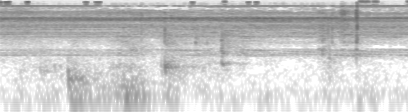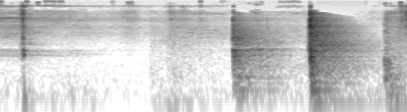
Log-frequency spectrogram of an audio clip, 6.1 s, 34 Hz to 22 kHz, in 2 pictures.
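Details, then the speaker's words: Hitachi 2.5-inch IDE hard drive made July 2001 from an HP Pavilion N5445 laptop: thin steady high spindle whine under handling knocks; bearings possibly wearing out. "And it's probably because bearings may be wearing out, but let's take a listen to this. Okay, as a side, here you go. So at this distance, It's not the worst. The older hard drives are even louder than this. But that's the spinning speed."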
